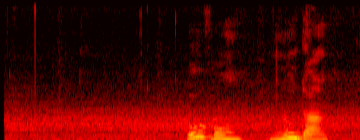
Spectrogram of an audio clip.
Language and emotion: Russian, sad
